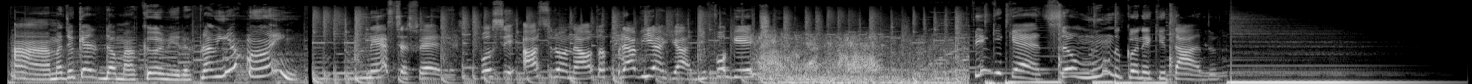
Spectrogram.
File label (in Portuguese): infantil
